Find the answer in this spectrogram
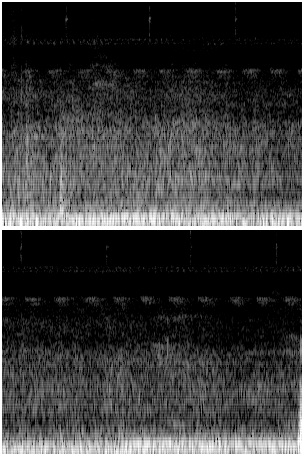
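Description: A steady low rumble, with crickets chirping in an even rhythm in the background.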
